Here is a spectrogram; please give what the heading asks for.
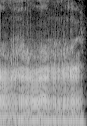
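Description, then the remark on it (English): A female dog growls in one steady, low, rumbling stretch lasting over a second, fairly loud, then cuts off abruptly; no one speaks. “Boy, she started growling.”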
